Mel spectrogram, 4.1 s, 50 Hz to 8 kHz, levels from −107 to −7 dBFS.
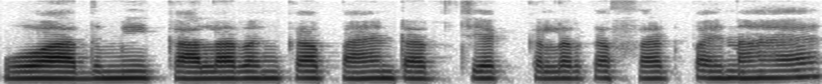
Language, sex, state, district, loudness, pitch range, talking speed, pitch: Hindi, female, Jharkhand, Deoghar, -20 LUFS, 190-195 Hz, 205 wpm, 190 Hz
